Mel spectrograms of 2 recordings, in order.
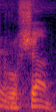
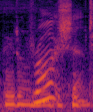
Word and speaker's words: Roshan: Not Roshan. Roshan.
